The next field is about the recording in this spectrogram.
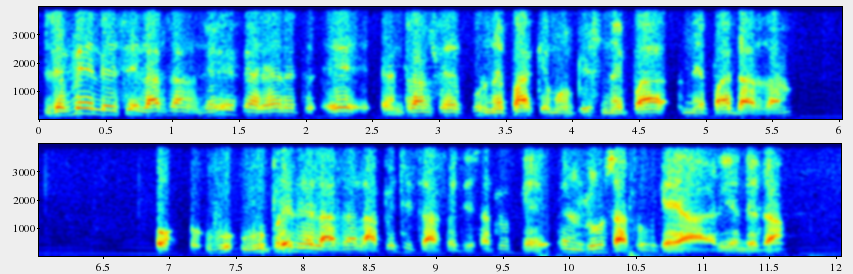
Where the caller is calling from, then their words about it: Simbaya, Conakry, Guinea; je suis appelé de Simbaya.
